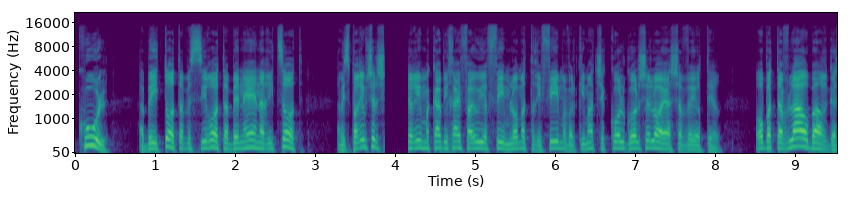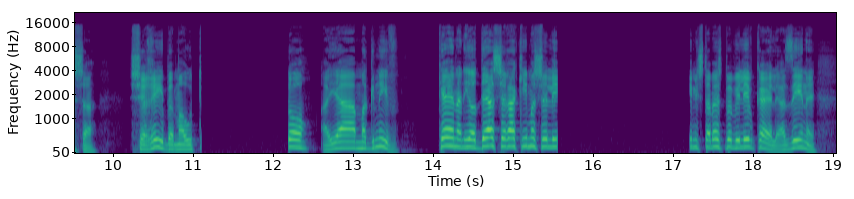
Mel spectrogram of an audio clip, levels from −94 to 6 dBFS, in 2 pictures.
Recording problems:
audio cutting out; at 4 s, at 11 s for 1 s and at 16 s for 1.5 s

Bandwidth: 14.5 kHz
